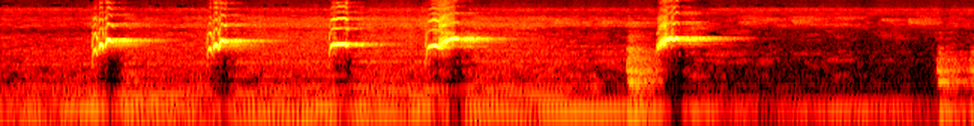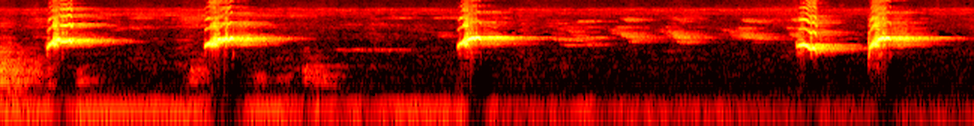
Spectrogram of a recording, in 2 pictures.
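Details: Lesser green leafbird in morning song: short ringing whistled notes with a quick upward flick, repeated roughly once a second to every two seconds, with a low hum in the background early on.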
